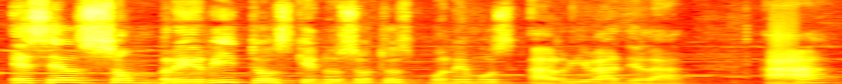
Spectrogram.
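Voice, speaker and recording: A man teaching French pronunciation in a lesson, repeating and spelling out words slowly for the listener. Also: fairly high pitch, fairly even intonation, faint music behind. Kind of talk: language lesson.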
